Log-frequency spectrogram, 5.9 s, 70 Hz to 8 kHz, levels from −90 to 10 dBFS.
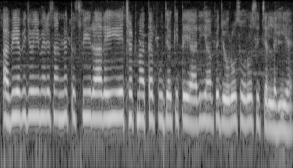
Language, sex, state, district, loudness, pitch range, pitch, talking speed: Hindi, female, Uttar Pradesh, Budaun, -13 LUFS, 260-295 Hz, 280 Hz, 255 wpm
